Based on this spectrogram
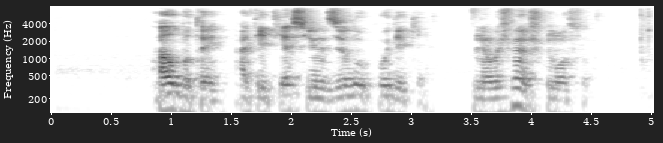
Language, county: Lithuanian, Kaunas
